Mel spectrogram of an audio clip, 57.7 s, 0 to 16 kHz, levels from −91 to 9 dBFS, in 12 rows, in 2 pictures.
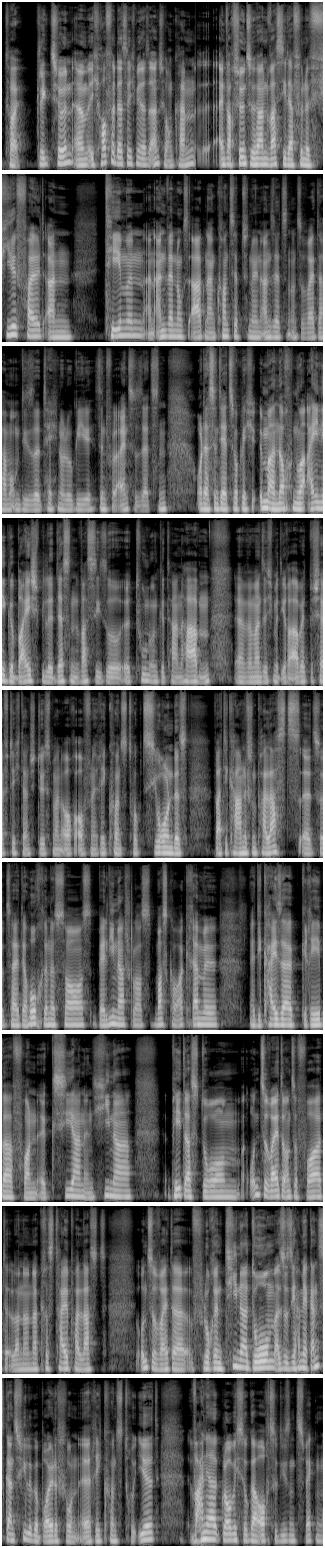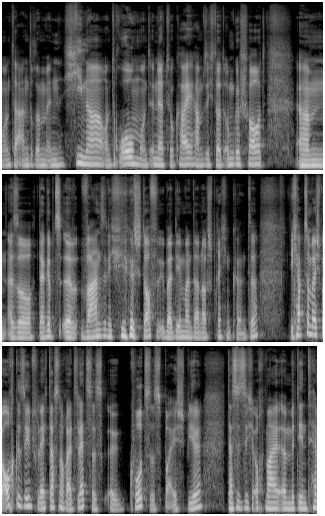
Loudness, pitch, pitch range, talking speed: -18 LUFS, 120 Hz, 110-135 Hz, 185 wpm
